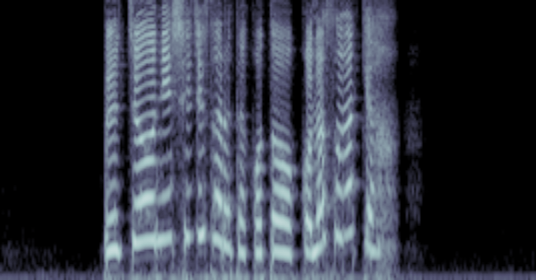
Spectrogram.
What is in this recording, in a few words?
woman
